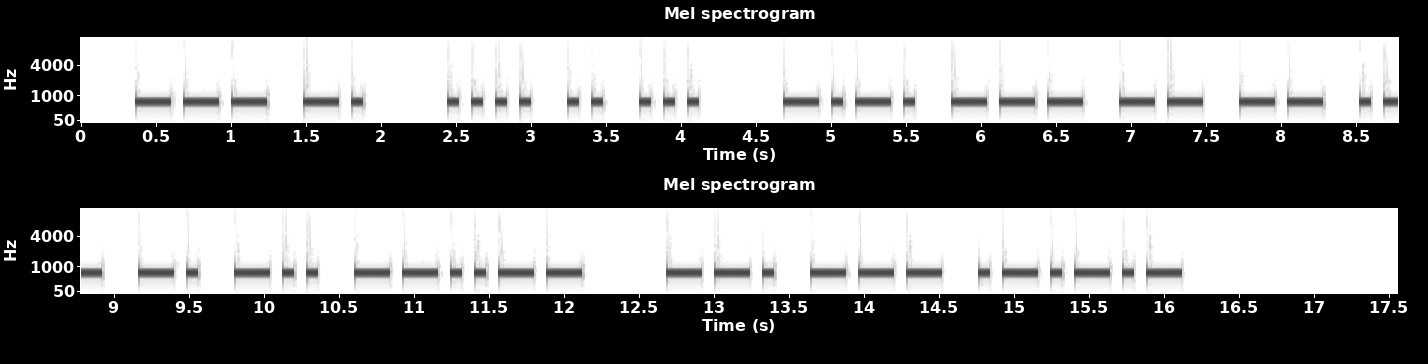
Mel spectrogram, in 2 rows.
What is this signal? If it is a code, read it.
Morse code, heard as a keyed tone, about 15 wpm, 700 Hz. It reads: ON HIS COMMAND, GO.
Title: Sentences from Top 1600 Words 15wpm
